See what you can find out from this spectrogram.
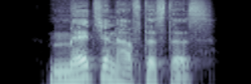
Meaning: strong/mixed nominative/accusative neuter singular superlative degree of mädchenhaft
- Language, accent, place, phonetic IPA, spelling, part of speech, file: German, Germany, Berlin, [ˈmɛːtçənhaftəstəs], mädchenhaftestes, adjective, De-mädchenhaftestes.ogg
